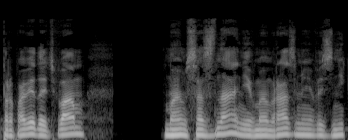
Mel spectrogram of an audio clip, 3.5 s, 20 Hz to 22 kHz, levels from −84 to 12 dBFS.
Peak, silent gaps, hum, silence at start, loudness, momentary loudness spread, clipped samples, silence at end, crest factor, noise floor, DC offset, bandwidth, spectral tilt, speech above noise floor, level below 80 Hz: -6 dBFS; none; none; 0.05 s; -22 LUFS; 6 LU; under 0.1%; 0.05 s; 16 dB; -77 dBFS; under 0.1%; 13 kHz; -7 dB/octave; 56 dB; -48 dBFS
